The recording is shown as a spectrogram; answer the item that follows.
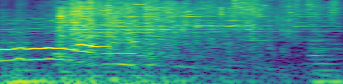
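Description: A glass candy jar crashes onto the floor about half a second in, with a shattering clatter as it lands and wrapped candies scatter, fading out over the following second.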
